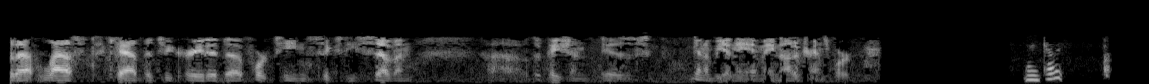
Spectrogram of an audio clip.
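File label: Incident Tactical 3, Scanner audio recording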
